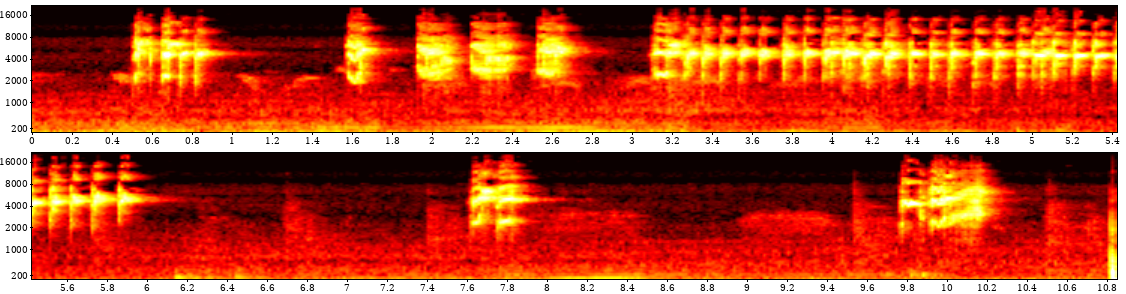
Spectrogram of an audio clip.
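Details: Pet lovebirds chirping in a quick burst of separate high chirps, then a continuous buzzy trill lasting about three seconds, followed by scattered single chirps after a pause; faint low hum underneath.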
